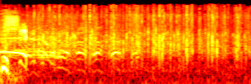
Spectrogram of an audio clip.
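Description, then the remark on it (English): A crowd applauds with steady, dense clapping for a few seconds, mixed with voices calling out and cheering over the top, loudest at the start. “But round of applause.”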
